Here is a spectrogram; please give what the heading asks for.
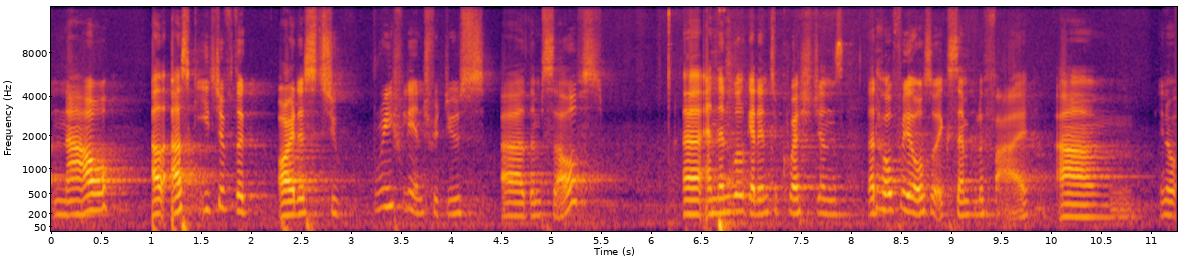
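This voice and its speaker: A woman's voice: medium pitch, unhurried. A woman curator introducing an art exhibition at a panel, speaking thoughtfully with many ums and uhs. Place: museum auditorium. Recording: long hall reverb in auditorium.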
